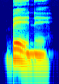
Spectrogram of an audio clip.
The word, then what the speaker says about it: bene: Notice that both E sounds are exactly the same. Repeat after me. Bene.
